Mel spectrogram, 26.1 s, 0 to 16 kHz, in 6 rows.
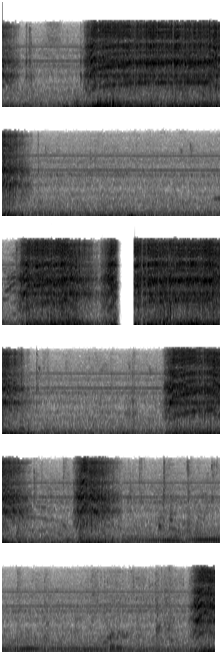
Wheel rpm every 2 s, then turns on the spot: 50, 210, 70, 0, 70, 150, 80, 10, 100, 20, 0, 0, 40.
none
